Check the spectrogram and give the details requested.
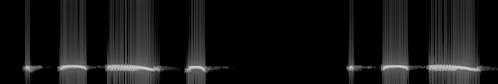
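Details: Spotted dove coo for rousing newly caught doves: a four-note phrase of a quick pip, an arched coo, a lengthy falling coo and a brief last note, then a second phrase begins three seconds later. Clean, with no background.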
